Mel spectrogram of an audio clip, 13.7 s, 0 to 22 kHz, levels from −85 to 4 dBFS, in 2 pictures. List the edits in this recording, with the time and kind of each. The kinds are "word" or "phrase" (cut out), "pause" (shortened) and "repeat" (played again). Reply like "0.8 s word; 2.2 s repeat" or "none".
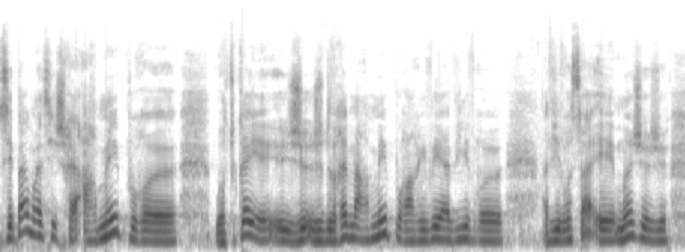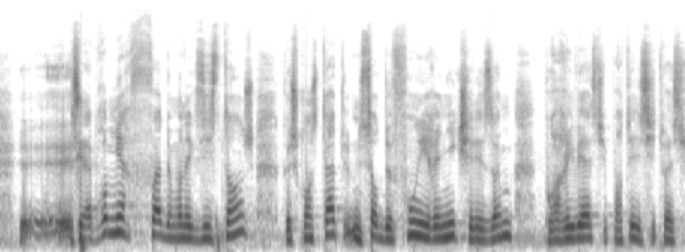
none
